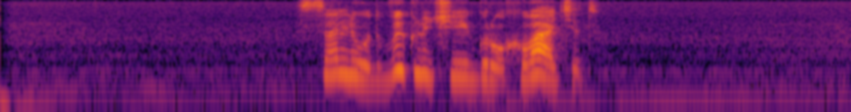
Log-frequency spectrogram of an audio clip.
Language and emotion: Russian, neutral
